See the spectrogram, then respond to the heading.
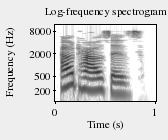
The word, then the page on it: outhouses: British English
